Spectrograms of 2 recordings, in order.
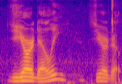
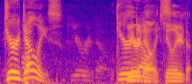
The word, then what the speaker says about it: Ghirardelli: it and then you can fix it okay giardelli oh godelli's oh girardelli's thank you those are so good [ __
